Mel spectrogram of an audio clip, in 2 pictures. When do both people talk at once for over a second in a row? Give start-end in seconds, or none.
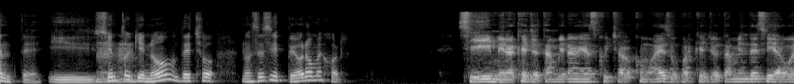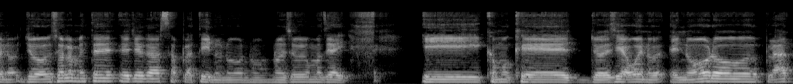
none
